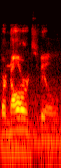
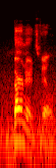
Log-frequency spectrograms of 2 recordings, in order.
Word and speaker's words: Bernardsville: Bernardsville I said it I said it wrong when I was with them I said Bernardsville and uh they correct the RS and corrected me and said Bernardsville but it took me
